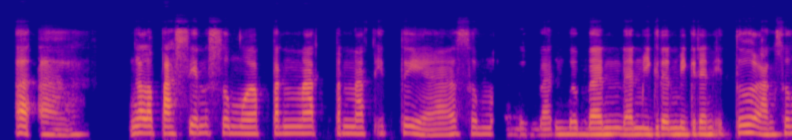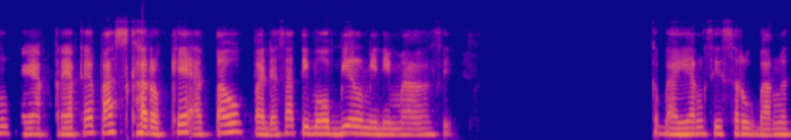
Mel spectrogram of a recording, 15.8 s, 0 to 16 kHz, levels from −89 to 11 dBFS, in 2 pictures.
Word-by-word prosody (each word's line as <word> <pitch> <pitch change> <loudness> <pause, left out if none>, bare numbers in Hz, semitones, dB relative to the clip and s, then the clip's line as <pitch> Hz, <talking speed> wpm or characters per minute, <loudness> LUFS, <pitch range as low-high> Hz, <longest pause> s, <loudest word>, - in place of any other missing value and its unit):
Heeh, 160 -5 +2 0.7
ngelepasin 190 +1 +3 0.2
semua 180 -2 +1 0.2
penat-penat 185 -1 0
itu 185 +2 -11 0.2
ya, 140 - -3 0.4
semua 170 -1 -7 0.2
beban-beban 160 +1 -1 0.2
dan 155 0 +1
migrain-migrain 160 0 +1
itu 160 +4 -7 0.2
langsung 155 +4 -2 0.2
teriak-teriaknya 160 +3 0
pas 210 +2 +4
karaoke 180 -1 +4 0.2
atau 165 +6 +1 0.3
pada 155 -2 +2
saat 190 0 -2
di 180 - +3
mobil 175 +2 +2 0.2
minimal 155 -1 -2 0.2
sih. - - -13 2.0
Kebayang 165 -1 0
sih 175 - -3
seru 170 -1 -1
banget, 155 +1 -1
165 Hz, 100 wpm, -24 LUFS, 160-185 Hz, 2.0 s, pas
